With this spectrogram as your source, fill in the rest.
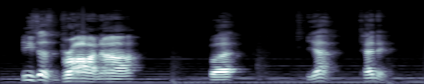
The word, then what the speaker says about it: Branagh: You got Kenneth Branagh. If I'm saying it right, he's just Branagh.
